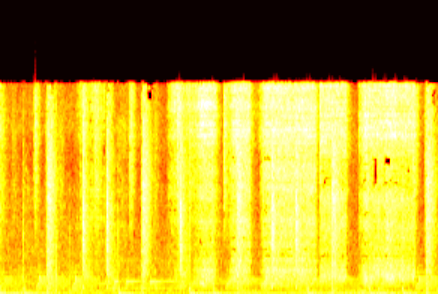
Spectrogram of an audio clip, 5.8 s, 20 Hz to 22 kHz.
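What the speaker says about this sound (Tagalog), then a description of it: "Sige, spray nyo lang, huwag nyo tipirin." Rustproofing coating is sprayed onto a Honda BeAT v3 motorcycle in short, repeated hissing bursts with a faint pulsing pump rhythm, heard up close in a steady, busy sequence.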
